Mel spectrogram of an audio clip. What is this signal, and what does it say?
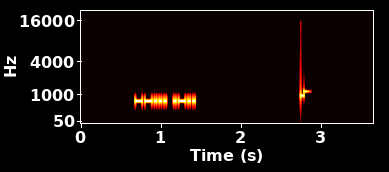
Morse code, heard as a keyed tone, about 40 wpm, 700 Hz. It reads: 7 L
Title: Single-Letter Single-Number 40wpm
